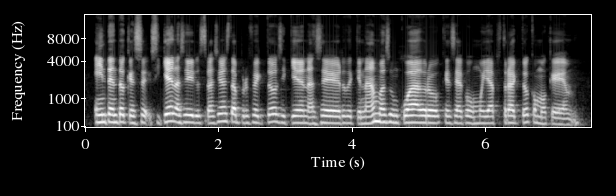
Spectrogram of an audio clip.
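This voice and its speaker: At a moderate pace and with hardly any pauses, a woman speaks at a medium pitch in a monotone, flat intonation. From Mexico City. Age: 20s. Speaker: illustrator and influencer. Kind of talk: casual interview. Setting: studio.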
